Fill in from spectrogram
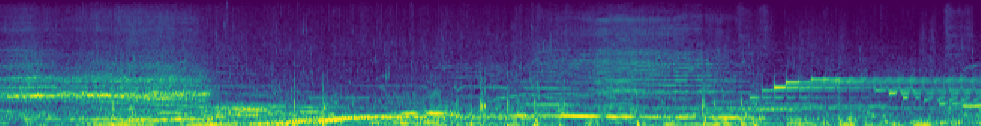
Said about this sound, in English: Jim Darling will spend the rest of the year analyzing his latest observations about humpback whale behavior and their haunting songs.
